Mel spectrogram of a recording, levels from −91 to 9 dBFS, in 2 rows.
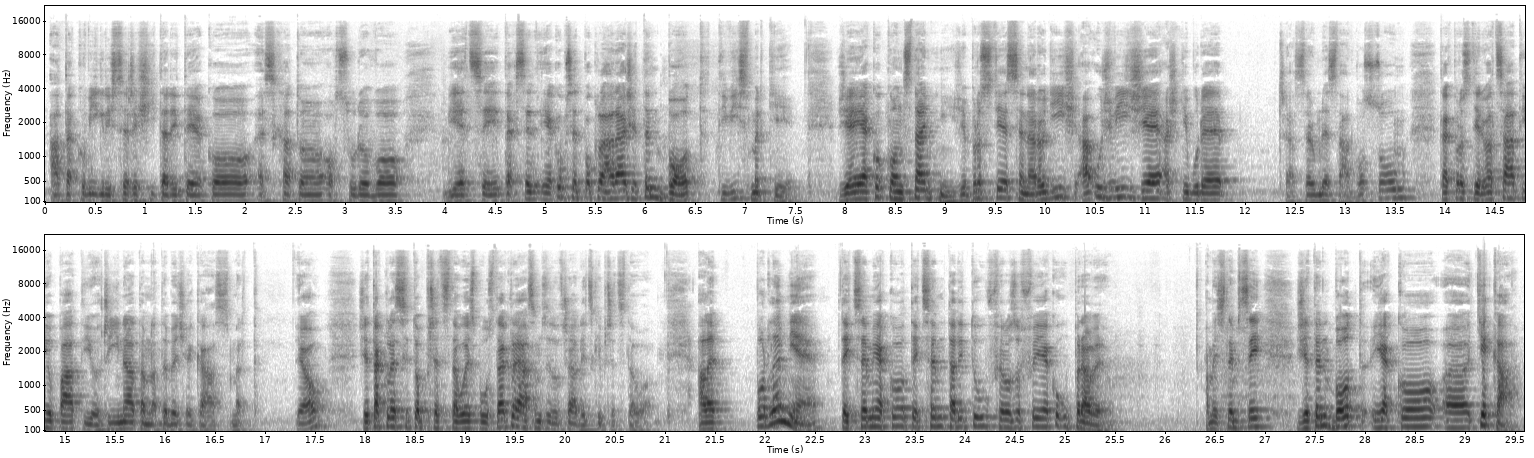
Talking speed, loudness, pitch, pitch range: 170 wpm, -18 LUFS, 140 Hz, 120-165 Hz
